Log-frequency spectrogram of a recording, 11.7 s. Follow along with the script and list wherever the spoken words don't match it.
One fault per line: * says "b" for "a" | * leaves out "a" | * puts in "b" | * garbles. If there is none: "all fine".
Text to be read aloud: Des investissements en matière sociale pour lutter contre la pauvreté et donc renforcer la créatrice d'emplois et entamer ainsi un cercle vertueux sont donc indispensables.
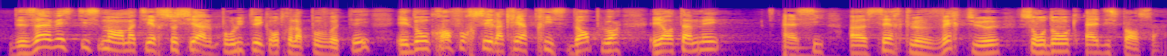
all fine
